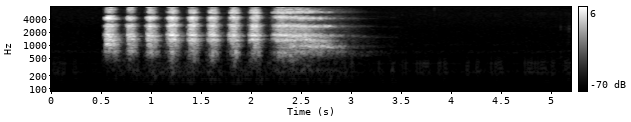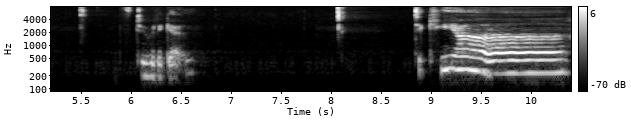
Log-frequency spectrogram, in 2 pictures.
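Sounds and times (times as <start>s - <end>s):
speech: 0.6s - 1.3s, 6.1s - 6.8s, 8.9s - 10.3s
short sharp breaths in a guided breathing exercise: 0.6s - 3.0s.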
